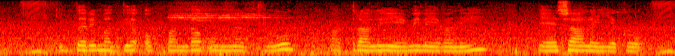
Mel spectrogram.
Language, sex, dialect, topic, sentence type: Telugu, female, Utterandhra, banking, statement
